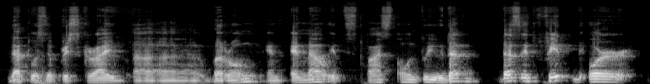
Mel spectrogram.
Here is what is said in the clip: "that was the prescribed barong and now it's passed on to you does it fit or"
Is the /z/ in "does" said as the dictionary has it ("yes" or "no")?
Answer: no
